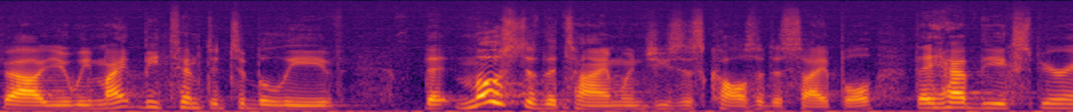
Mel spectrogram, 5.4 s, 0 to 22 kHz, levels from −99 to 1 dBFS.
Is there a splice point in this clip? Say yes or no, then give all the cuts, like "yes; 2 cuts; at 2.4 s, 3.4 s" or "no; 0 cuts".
no; 0 cuts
